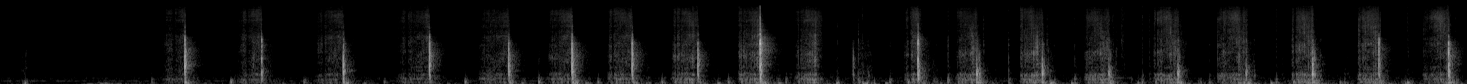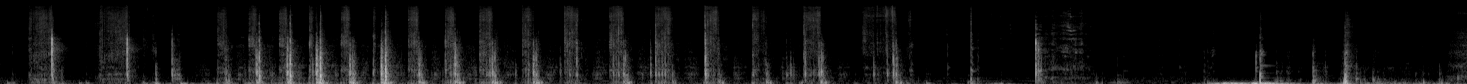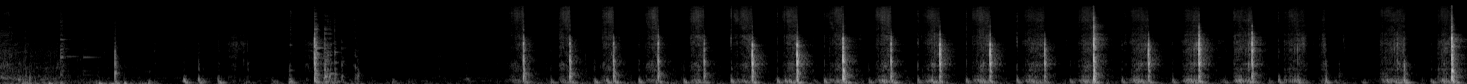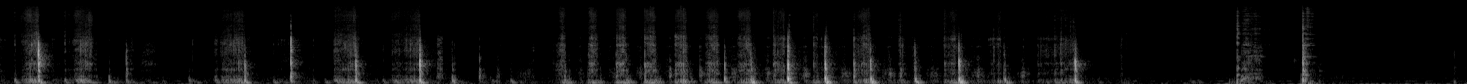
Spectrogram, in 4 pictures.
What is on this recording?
Slicing and chopping onions on a wooden board with a stainless steel knife
Recorded with Zoom H4N , unprocessed
board, chop, chopping, cooking, food, kitchen, knife, onion, slice, slicing, vetegales, wood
